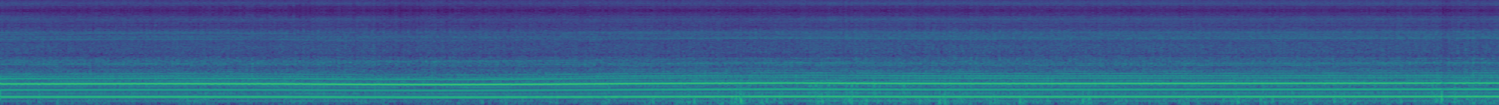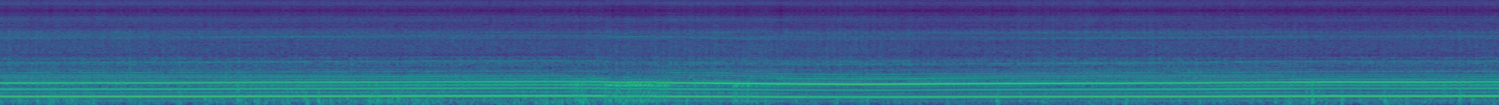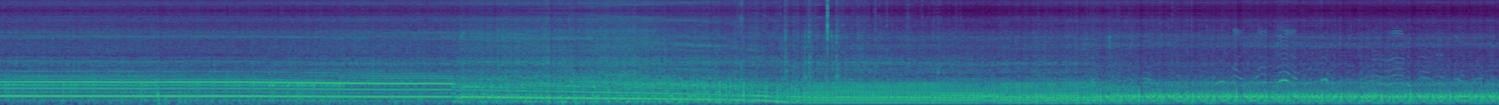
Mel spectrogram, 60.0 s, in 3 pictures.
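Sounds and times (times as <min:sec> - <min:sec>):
motorcycle engine at high revs: 0:00.0 - 0:59.9
wind rumbling on microphone: 0:44.5 - 0:55.8.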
